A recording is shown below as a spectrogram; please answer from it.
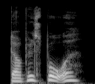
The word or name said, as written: dobbeltsporet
